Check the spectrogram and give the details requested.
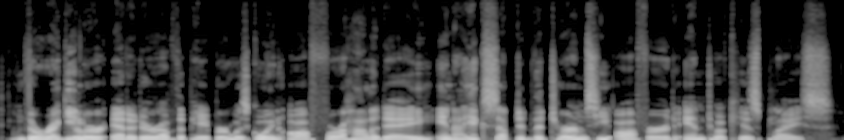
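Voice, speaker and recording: A man's voice: on the low side, no room sound, clean studio sound. A man reading a literary short story as an audiobook narrator, in a scripted narration style.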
